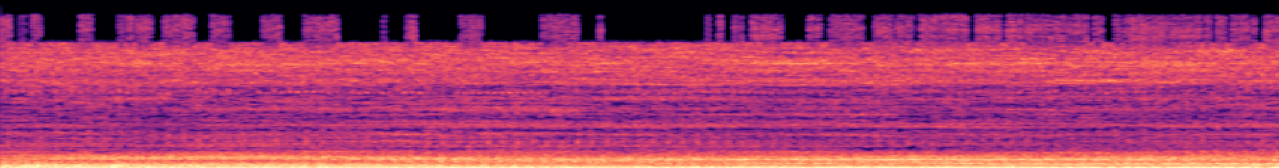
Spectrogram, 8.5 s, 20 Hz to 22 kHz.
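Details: Mitsubishi Galant V6 engine test after fitting new rod and main bearings: even smooth idle rumble, no knocking or ticking; normal idle.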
